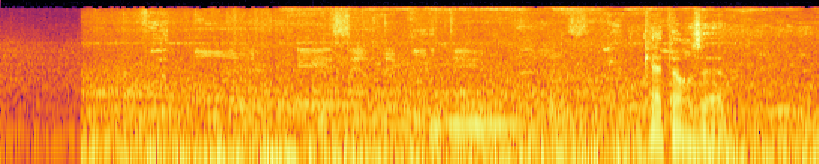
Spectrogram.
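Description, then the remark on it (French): A bus engine rumbles steadily as the bus reaches the Tres Cruces pass on a mountain road, its low drone rising and falling in pitch as it labours and shifts gears, with muffled background chatter faintly beneath the constant road noise. “Le bus atteint enfin le col Tres Cruces.”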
